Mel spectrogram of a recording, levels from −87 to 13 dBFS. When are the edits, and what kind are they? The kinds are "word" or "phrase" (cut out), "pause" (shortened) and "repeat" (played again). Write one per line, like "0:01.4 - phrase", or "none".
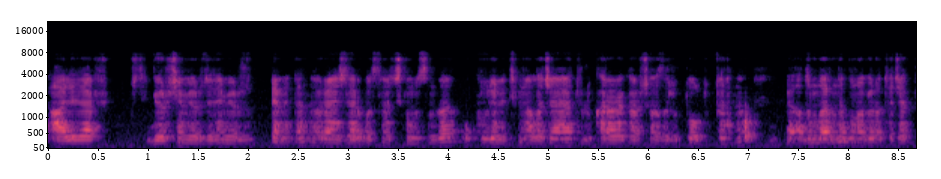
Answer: none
